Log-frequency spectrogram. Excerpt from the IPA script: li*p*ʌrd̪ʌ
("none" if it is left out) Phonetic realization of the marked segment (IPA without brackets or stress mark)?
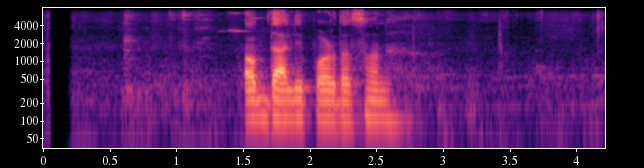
p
